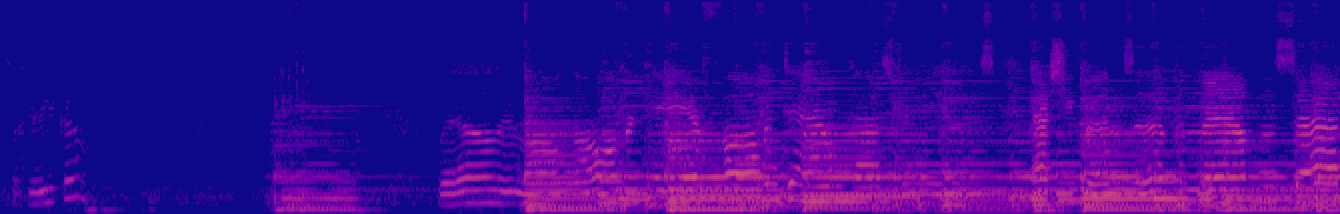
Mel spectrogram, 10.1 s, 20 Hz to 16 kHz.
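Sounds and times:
acoustic guitar chord strummed: 2.0s - 10.0s.

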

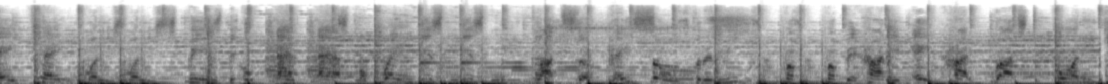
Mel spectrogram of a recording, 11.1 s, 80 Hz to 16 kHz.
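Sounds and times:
slowed pitched-down rap vocal: 0.0s - 11.0s
deep bass hits: 0.8s - 1.8s, 2.4s - 5.2s, 5.9s - 6.5s, 7.6s - 8.5s.

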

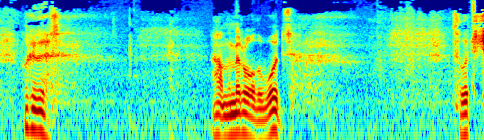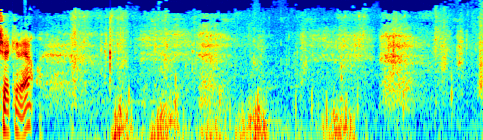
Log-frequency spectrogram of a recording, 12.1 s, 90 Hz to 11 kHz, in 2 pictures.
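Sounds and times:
footsteps on woodland ground: 4.6s - 12.0s.

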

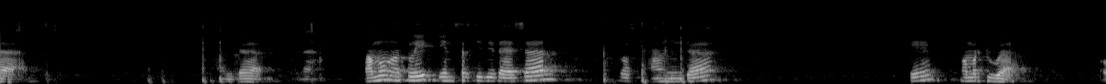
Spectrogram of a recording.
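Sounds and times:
computer keyboard keystrokes: 1.5s - 2.3s, 6.0s - 7.0s.

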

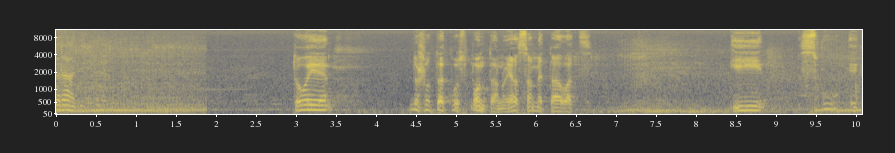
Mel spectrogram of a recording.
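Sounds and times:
vehicle engine humming: 0.0s - 1.9s, 6.6s - 10.0s.

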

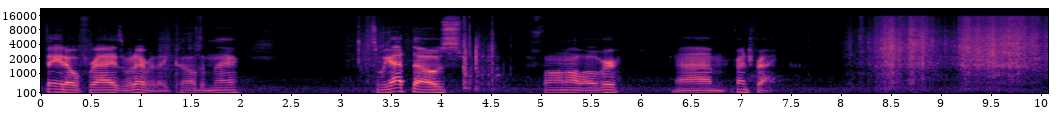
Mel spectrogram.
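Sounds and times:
paper wrapper crinkling: 7.9s - 10.0s.

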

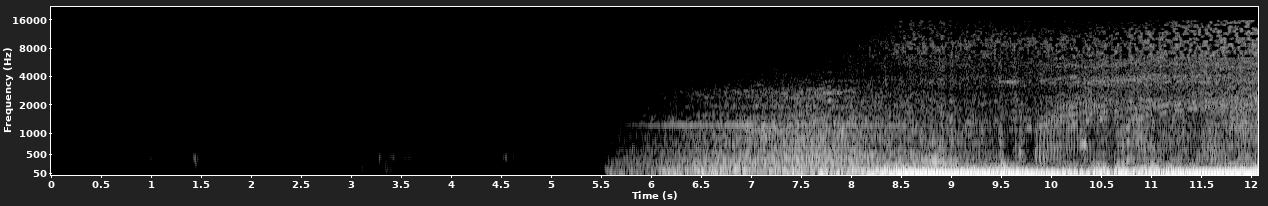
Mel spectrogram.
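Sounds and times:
intro music: 5.6s - 12.0s
rumbling whoosh sound effect: 5.6s - 12.0s.

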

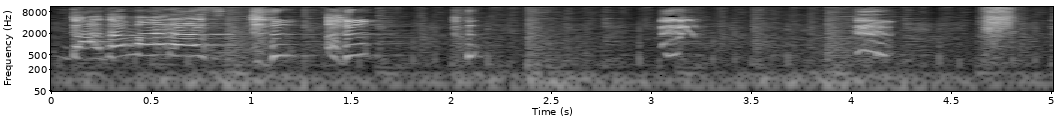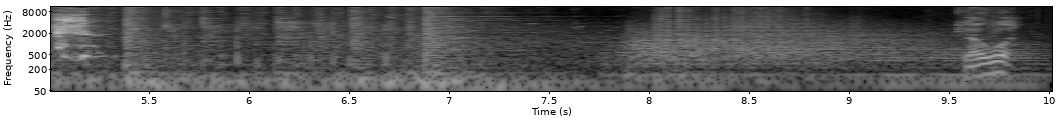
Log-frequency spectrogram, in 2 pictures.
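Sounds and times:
low background score: 0.0s - 10.0s
woman sobbing: 3.0s - 5.6s.

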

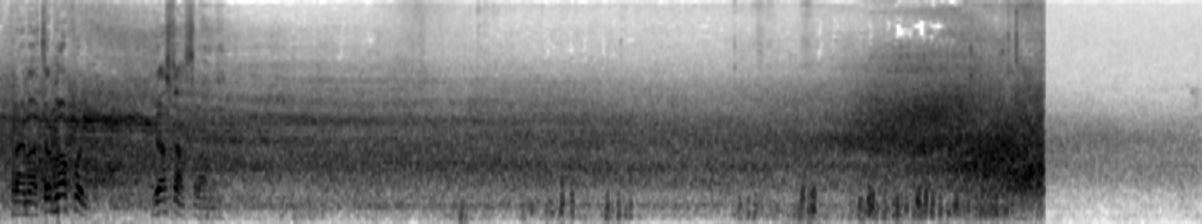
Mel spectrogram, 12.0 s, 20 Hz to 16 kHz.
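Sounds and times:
road vehicle hiss: 0.0s - 10.5s.

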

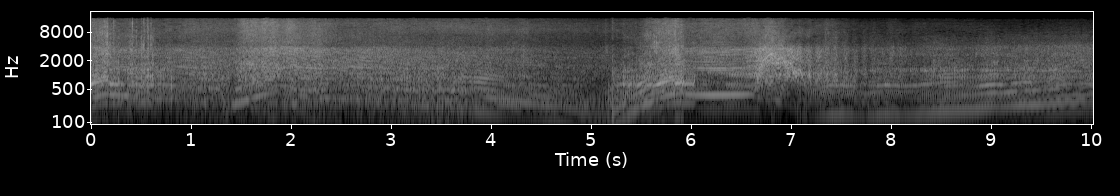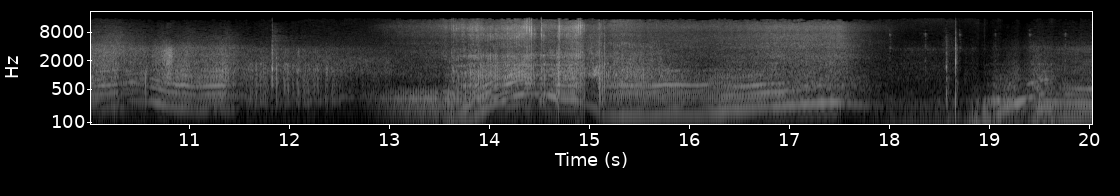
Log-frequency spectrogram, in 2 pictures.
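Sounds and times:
car engine accelerating hard: 0.0s - 11.9s, 13.0s - 18.0s, 18.8s - 20.0s.

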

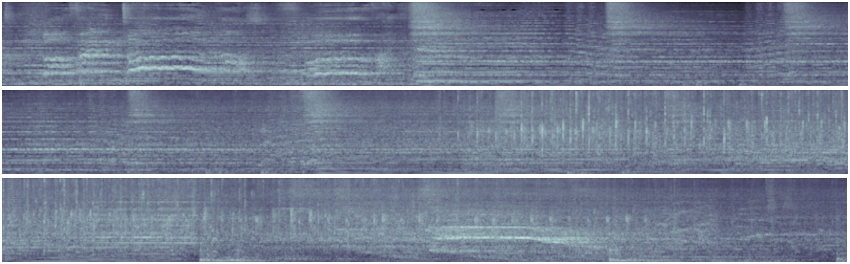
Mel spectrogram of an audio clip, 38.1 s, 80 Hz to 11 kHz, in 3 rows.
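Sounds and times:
audience applause: 17.8s - 38.0s.

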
